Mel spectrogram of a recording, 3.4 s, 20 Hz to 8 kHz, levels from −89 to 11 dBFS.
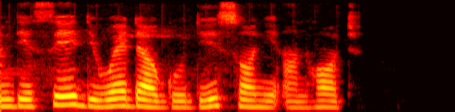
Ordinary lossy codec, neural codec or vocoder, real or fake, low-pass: Opus, 64 kbps; none; real; 7.2 kHz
